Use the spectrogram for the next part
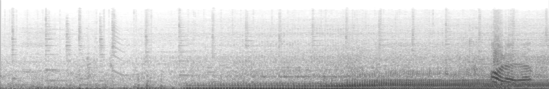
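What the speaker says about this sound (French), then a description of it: "rouler sans chicane, c'est fait" A motorcycle ridden with its exhaust baffle removed gives a loud, raw, throaty roar, revving up through rising pitch with wind buffeting the microphone.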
